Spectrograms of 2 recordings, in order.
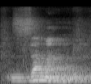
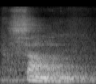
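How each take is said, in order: First: It begins with a voiced, buzzing z sound. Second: It begins with a voiceless, hissing s sound. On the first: The speaker calls it right. "Ese sonido es el sonido de la zay" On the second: The speaker calls it wrong. "no se entiende. No, no es ese el sonido"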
